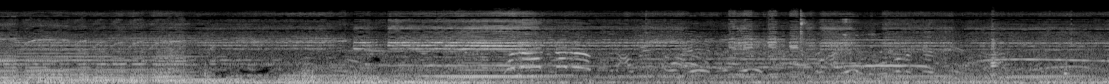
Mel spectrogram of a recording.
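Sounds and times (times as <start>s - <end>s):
moving vehicle running: 0.0s - 11.0s
road traffic: 0.0s - 11.0s.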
